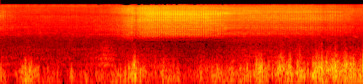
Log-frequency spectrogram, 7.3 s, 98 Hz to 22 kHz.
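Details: In summer 2021, cicadas fill the air with a steady, high, hissing buzz that swells after a couple of seconds.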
